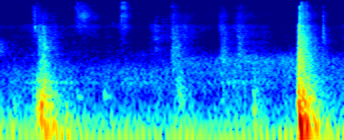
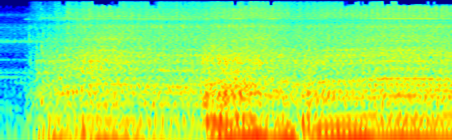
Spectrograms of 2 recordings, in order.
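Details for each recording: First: Honda Civic no-start: two dull taps with no cranking, battery draining and smoking; AC compressor locked internally, belt discolored from heat, suspected of seizing engine; plan to remove belt; starter may also be failing. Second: Honda Civic with seized AC compressor that caused a no-start, belt removed: short crank, catches cleanly in about two seconds and settles into a steady idle; starts normally once the compressor is disconnected.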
